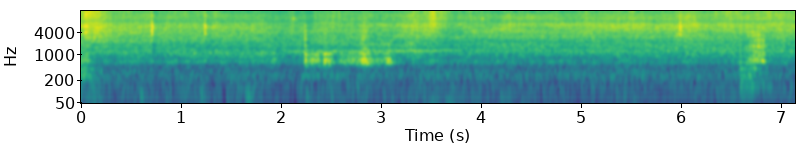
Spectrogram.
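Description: Corn tortillas sizzling steadily in hot chili oil in a skillet, with a few short clicks as metal tongs lift and turn them.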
